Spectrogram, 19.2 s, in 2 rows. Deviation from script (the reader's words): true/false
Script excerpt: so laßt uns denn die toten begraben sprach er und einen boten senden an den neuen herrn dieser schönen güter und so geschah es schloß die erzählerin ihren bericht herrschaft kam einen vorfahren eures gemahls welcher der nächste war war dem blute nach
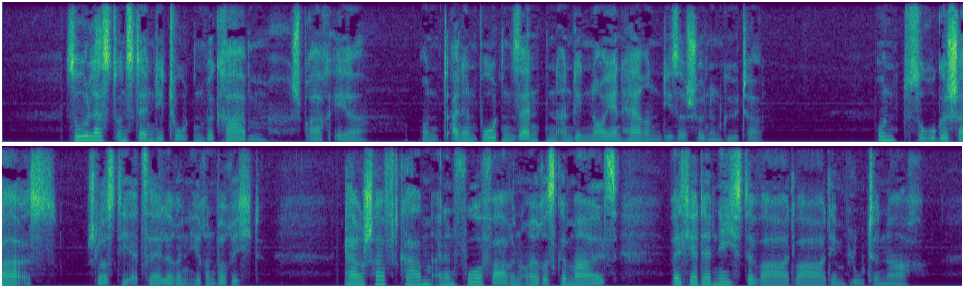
false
